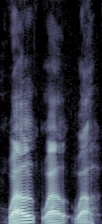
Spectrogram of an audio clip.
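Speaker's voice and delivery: drawn-out amused "well"; knowing "well well well". Real, not acted. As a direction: savour the surprise. Amused discovery.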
